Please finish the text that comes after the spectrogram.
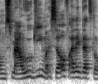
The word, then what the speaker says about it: Smaug: smog or smog I like to call him smoi myself I think that's the right way to pronounce it I'm pretty sure that's right so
